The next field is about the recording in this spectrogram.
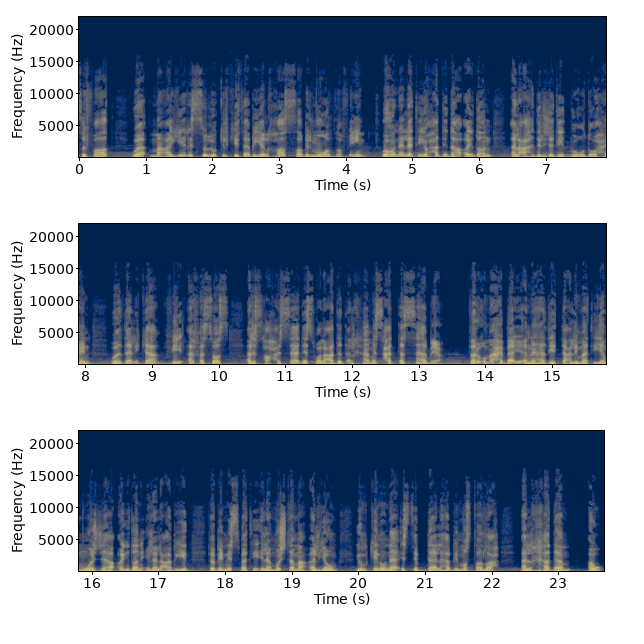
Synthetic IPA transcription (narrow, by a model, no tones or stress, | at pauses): sˤɨfɑːt̪ | wɪmaʕaːjiːɾɪsːʊluːkɪlkɪt̪aːbɪjːalxɑːsˤːɑbɪlmʊwɑðˤːɑfiːn | wɪhʊnaʔlːat̪ijʊħad̪ːɪd̪haʔɑjd̪ˤɑn | ʔalʕaɦd̪ald͡ʒad̪iːd̪̚bɪwʊd̪ˤuːħɪ | wɪðaːlɪkafiʔafasʊs | ʔalʔɑsˤħɑːħasːaːd̪ɪswɪlʕad̪ad̪alxaːmɪsħat̪ːasːaːbɪ̰ʕfɑɾˤʊɣmʔaħɪbːaːʔiʔanːɦaːðɪhɪt̪ːaʕliːmaːt̪hɪjːamʊwad͡ʒːahaʔɑjd̪ˤɑnʔɪlalʕabiːd̪̚ | fabɪnːɪsbat̪iʔɪlamʊd͡ʒt̪amaʕʔaljawm | jʊmkɪnʊnaʔɪst̪ɪb̚d̪aːlɦabɪmʊsˤt̪ˤɑlɑħ | ʔalxad̪am | ʔaw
